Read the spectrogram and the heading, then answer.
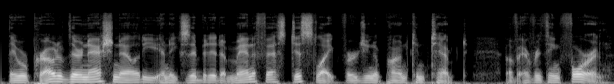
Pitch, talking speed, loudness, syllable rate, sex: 90 Hz, 165 wpm, -18 LUFS, 6.5 syllables/s, male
